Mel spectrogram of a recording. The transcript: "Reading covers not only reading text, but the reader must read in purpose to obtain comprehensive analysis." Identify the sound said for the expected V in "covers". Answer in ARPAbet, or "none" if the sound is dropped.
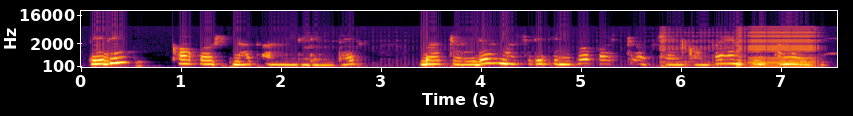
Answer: F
